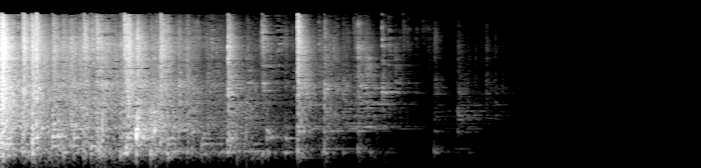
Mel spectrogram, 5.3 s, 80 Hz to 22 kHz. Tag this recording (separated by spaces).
bin bottle c42 c617 can chaos coke container crash crush cup destroy destruction dispose drop empty garbage half hit impact josephson metal metallic npng pail plastic rubbish smash speed thud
